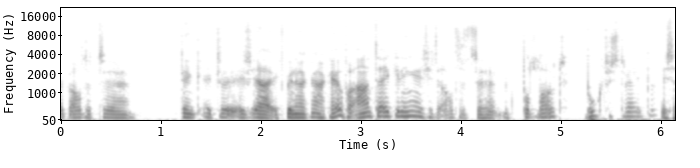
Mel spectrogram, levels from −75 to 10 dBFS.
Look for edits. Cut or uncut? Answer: cut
